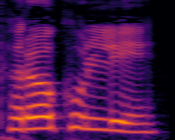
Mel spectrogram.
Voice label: "porokul", Archi

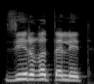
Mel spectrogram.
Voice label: "zirratii", Archi

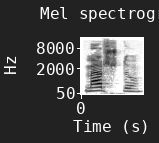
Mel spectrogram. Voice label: "marshdu", Archi

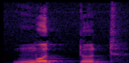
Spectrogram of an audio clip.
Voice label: "muttut", Archi

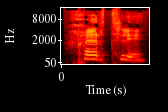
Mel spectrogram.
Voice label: xiert erg, archi

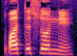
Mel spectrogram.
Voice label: "qwattutsson", Archi

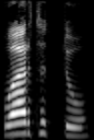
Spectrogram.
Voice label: warti pl, archi

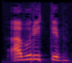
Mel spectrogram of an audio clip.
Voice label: "aburittib", Archi

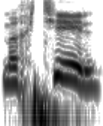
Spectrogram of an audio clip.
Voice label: "mixchil", Archi

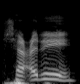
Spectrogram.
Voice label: "shairi", Archi

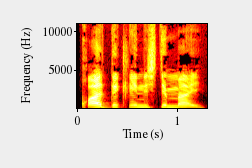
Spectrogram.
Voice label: "qiwatdiklinishdur", Archi

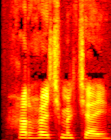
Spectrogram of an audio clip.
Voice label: xierxech ergpl, archi

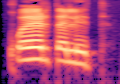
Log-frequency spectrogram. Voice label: "qwierti", Archi

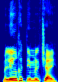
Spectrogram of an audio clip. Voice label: "milinxittin", Archi

